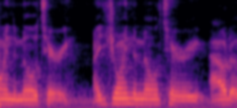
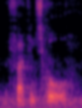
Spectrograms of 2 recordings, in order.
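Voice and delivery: ordinary delivery

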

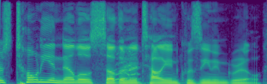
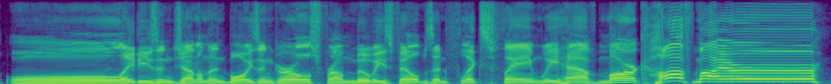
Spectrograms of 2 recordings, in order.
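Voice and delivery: showman announcer intro; 4 dB louder, much slower than usual. Pretend. Host introducing Mark like a boxing ring announcer.

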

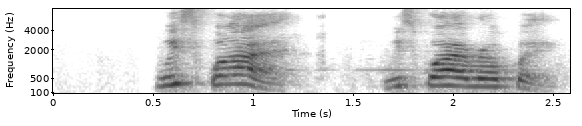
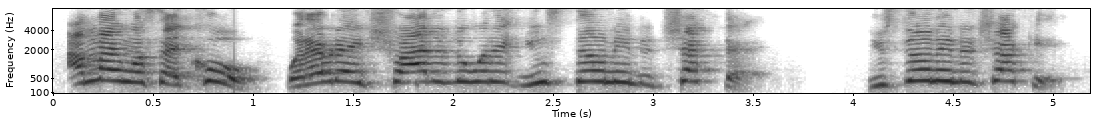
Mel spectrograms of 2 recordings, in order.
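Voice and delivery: impassioned; 7 semitones higher than usual. Real, not acted. Impassioned rant, higher, fast.

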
